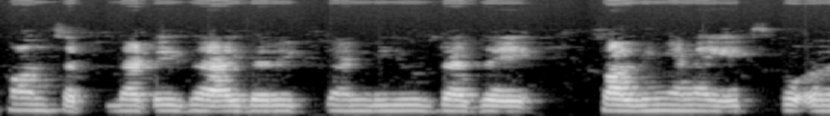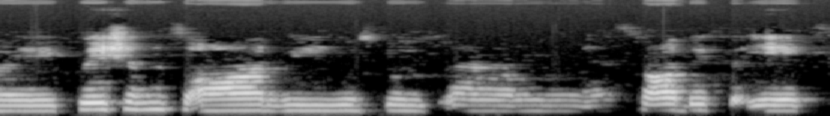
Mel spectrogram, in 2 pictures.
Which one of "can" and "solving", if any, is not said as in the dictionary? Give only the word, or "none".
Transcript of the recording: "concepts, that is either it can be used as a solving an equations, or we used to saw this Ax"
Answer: none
